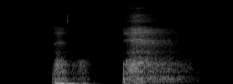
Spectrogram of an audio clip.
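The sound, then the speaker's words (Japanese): Two slow, airy, warm breaths are exhaled into the ear by a schoolgirl character, the first short and the second longer and trailing off like a sigh. The breaths are soft and breathy, with no talking. “生温かい JK の吐息をずーっと感じさせてあげます。”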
